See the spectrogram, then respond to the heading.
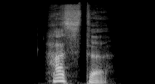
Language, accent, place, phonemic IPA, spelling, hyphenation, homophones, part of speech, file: German, Germany, Berlin, /ˈhastə/, haste, has‧te, hasste, verb / contraction, De-haste.ogg
- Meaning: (verb) inflection of hasten: 1. first-person singular present 2. first/third-person singular subjunctive I 3. singular imperative; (contraction) contraction of hast + du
